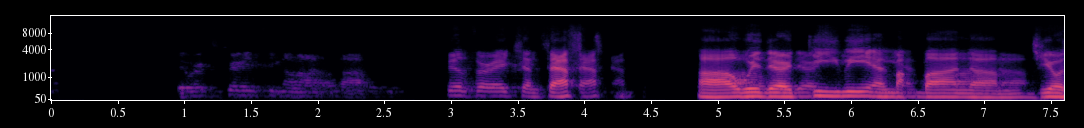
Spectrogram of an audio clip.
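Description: A man speaks into a microphone, heard through loudspeakers in a large room.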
